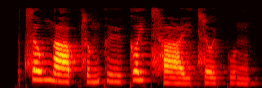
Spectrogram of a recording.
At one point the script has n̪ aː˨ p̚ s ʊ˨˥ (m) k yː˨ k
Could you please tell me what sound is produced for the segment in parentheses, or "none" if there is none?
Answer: ŋ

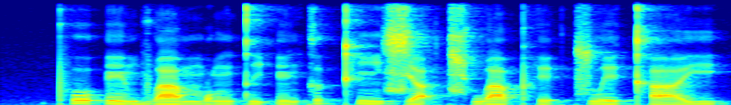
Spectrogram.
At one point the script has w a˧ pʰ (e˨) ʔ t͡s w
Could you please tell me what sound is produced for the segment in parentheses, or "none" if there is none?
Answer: e˨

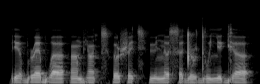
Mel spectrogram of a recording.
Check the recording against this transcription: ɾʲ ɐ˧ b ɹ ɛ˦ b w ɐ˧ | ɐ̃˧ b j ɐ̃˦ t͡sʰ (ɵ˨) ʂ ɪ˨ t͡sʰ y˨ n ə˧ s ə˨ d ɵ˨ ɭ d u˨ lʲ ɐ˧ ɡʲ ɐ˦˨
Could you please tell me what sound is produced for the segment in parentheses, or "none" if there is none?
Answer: ɵ˧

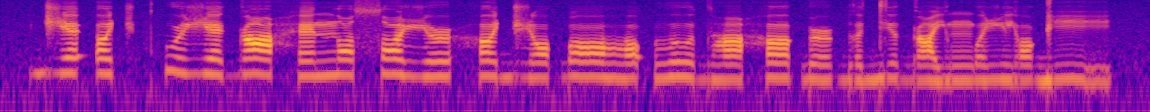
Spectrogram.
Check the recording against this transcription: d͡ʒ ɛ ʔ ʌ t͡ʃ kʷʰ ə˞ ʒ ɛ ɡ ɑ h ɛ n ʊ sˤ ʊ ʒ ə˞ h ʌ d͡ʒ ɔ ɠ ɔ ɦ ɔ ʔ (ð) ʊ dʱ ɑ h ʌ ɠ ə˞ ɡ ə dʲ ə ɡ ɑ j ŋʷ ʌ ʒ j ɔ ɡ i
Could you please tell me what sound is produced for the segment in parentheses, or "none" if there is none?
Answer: ð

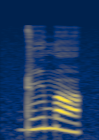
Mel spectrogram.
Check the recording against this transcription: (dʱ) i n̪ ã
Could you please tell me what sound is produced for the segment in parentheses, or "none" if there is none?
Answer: ɖ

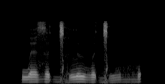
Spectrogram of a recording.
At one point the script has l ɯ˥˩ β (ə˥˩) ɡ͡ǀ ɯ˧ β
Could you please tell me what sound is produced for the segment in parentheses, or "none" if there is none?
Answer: ə˥˩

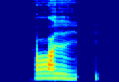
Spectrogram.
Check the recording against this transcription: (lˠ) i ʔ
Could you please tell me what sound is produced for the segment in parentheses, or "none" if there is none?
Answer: lˠ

